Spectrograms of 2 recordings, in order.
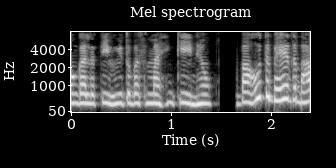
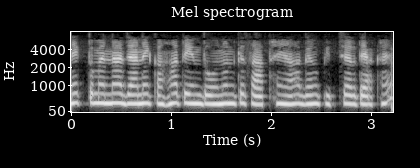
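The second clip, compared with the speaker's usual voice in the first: usual speaking voice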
